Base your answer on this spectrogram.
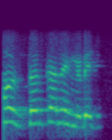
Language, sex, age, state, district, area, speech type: Kannada, male, 30-45, Karnataka, Uttara Kannada, rural, conversation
